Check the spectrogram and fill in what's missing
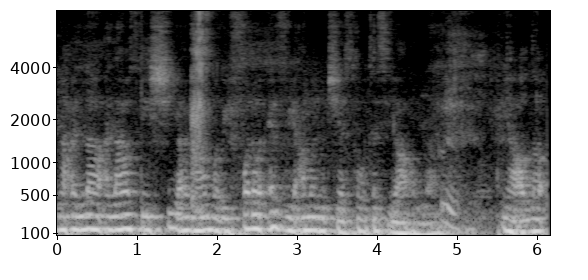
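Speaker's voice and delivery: low-pitched, subdued prayer recitation; closing supplication prayer. Real, not acted. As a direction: lead the mourners in a low, solemn plea to God.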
